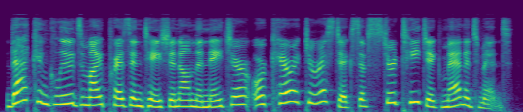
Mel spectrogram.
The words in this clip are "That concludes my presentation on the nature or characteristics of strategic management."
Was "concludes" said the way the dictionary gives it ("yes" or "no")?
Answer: yes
